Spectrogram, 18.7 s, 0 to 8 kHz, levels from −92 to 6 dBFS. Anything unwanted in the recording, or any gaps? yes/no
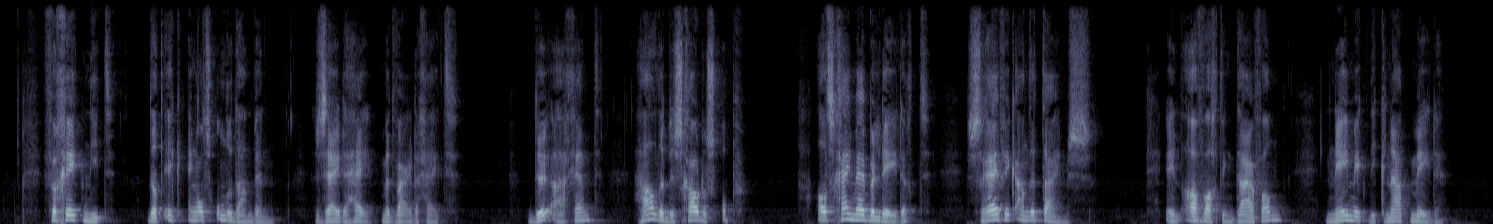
no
